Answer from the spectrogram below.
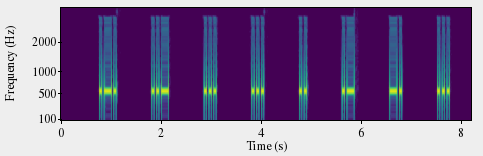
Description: Morse code, heard as a keyed tone, about 25 wpm, spaced as for 10 wpm, 550 Hz. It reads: RUSSIANS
